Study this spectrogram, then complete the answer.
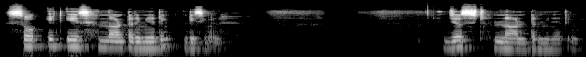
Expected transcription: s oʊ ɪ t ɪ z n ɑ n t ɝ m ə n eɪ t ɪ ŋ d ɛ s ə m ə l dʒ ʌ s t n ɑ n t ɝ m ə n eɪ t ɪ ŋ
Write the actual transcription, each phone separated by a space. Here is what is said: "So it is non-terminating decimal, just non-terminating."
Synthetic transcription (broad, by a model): s oʊ ɪ t ɪ z n ɑ n t ɝ m ə n eɪ t ɪ ŋ d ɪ s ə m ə n dʒ ʌ s t n ɑ n t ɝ m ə n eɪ t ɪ ŋ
